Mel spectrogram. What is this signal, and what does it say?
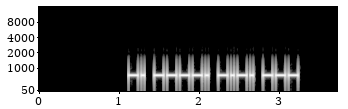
Morse code, heard as a keyed tone, about 30 wpm, 700 Hz. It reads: N9CO
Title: Easy Call Signs Repeated 2x - 30wpm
